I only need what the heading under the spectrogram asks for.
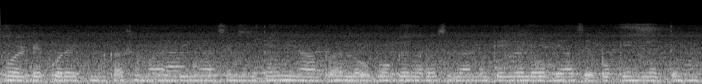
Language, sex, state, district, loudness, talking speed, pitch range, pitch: Hindi, female, Rajasthan, Bikaner, -16 LUFS, 205 wpm, 180-185 Hz, 180 Hz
